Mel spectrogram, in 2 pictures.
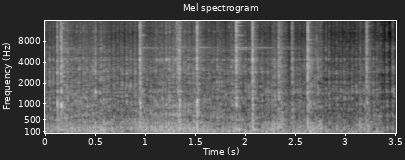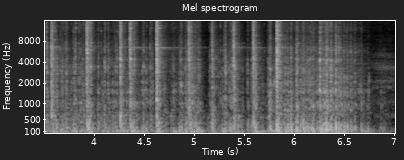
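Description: Hand-spun Beyblade Burst tops, including Drain Fafnir, clashing in a stadium: rapid irregular sharp clicks and scrapes over a continuous whirring rattle, close and busy, fading out at the end.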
